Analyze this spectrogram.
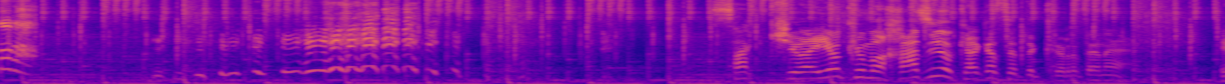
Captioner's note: creepy villain laugh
